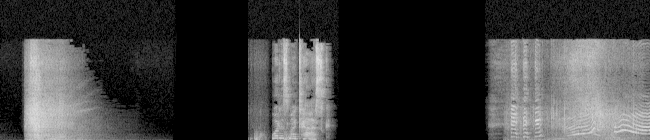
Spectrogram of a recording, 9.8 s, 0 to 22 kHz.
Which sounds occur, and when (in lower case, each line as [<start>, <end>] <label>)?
[0.00, 0.30] background noise
[0.00, 2.58] video game sound
[0.32, 2.60] sound effect
[3.68, 5.02] video game sound
[3.70, 4.01] sound effect
[4.04, 4.99] woman speaking
[4.15, 4.44] sound effect
[7.29, 9.75] video game sound
[7.31, 8.10] giggle
[7.31, 9.75] sound effect
[8.31, 9.06] human voice
[9.18, 9.75] human voice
